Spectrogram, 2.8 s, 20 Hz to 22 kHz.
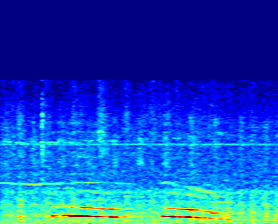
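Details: Alaskan Malamute puppies, 2 1/2 weeks old, nursing, summer 2014 litter; two thin, drawn-out whines that slide downward, over a steady low hum.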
